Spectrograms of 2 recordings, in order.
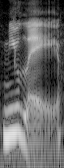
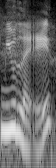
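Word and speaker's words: Mulé: So our next mystery is a wanted, and it's Charles Muley, whose name is spelled mule, but it's pronounced Muley. I know, I really want to call him Mule, because also...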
